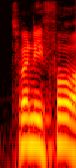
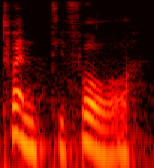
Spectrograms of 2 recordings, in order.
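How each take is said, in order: First: It is said in the speaker's plain accent. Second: It is said in a put-on Italian accent.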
